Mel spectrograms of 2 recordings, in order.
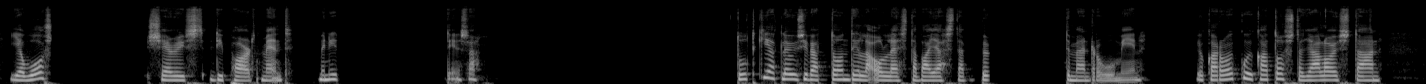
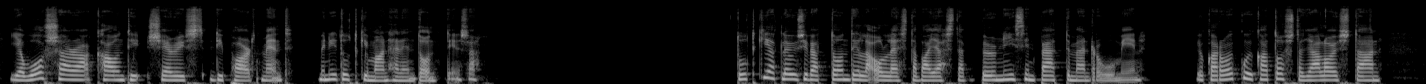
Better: second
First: audio cutting out; at 0.5 s for 1 s, at 3.5 s for 1 s and at 10 s for 0.5 s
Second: none

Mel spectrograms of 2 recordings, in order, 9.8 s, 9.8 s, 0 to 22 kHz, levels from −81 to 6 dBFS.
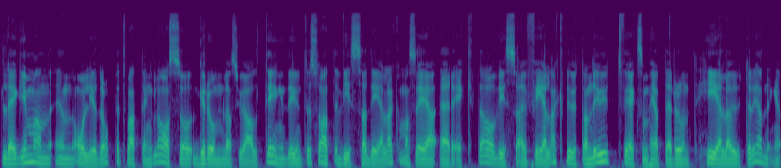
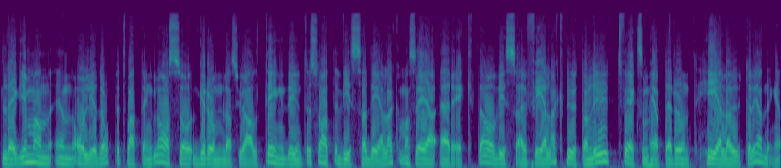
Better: first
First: none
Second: distortion; slight; 7% of the sound clipped

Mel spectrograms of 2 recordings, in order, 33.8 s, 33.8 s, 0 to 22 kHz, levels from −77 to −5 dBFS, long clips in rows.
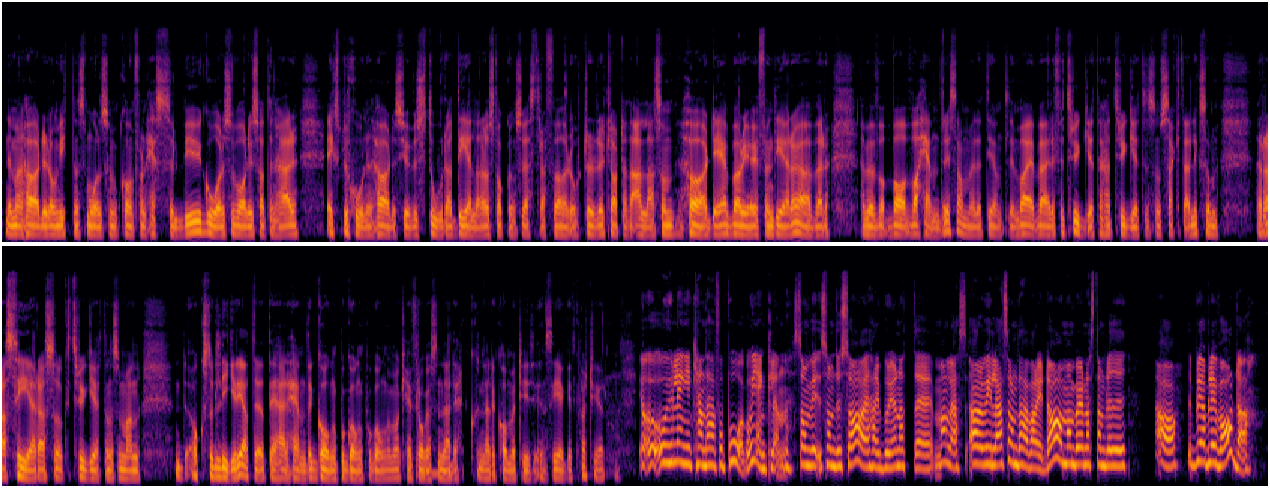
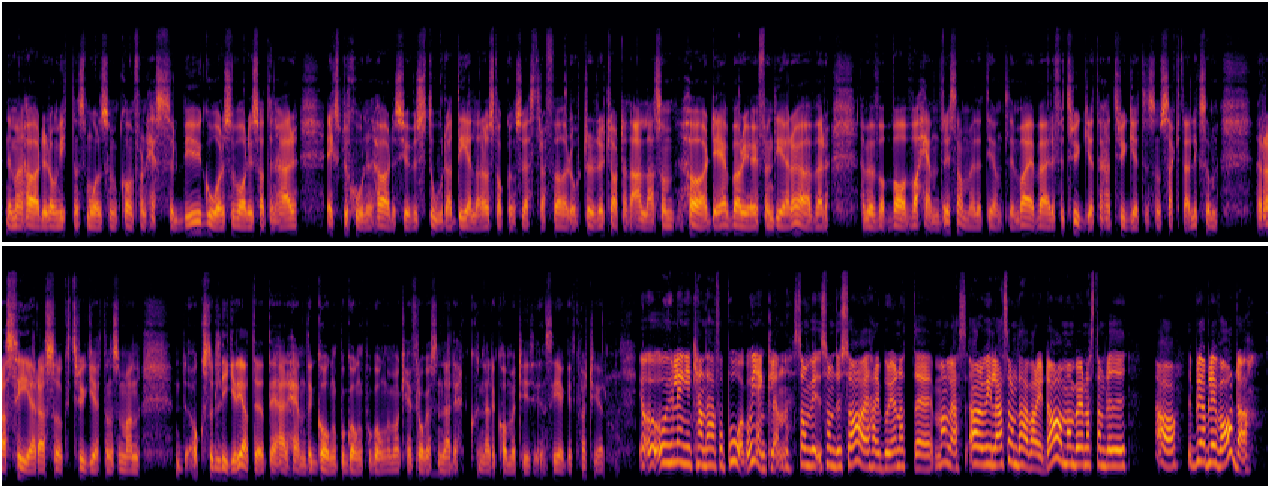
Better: first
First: none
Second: thin; somewhat; fading below 300 Hz

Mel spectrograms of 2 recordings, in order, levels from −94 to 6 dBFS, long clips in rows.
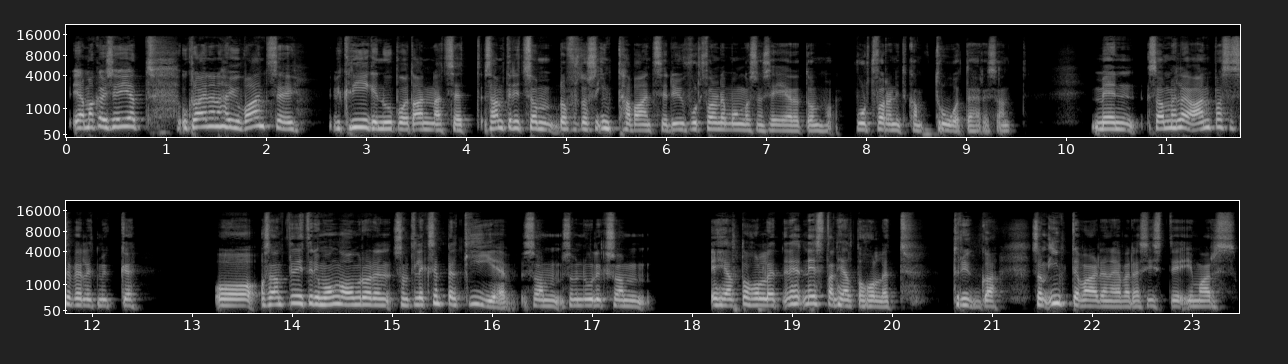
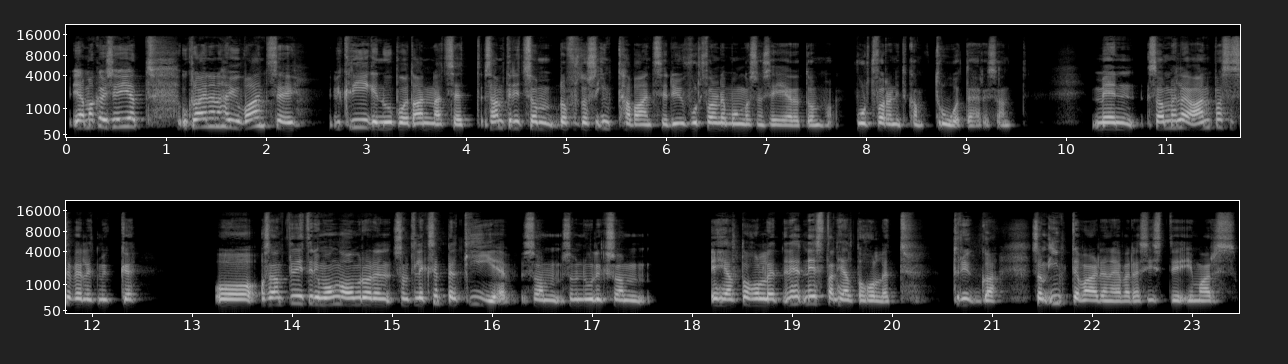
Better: first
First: none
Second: thin; very; fading below 300 Hz

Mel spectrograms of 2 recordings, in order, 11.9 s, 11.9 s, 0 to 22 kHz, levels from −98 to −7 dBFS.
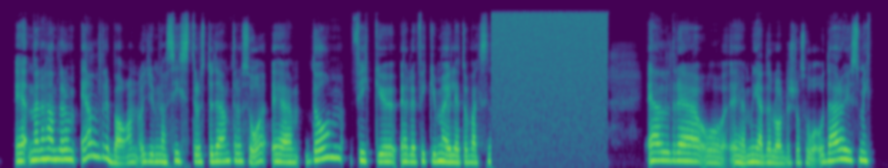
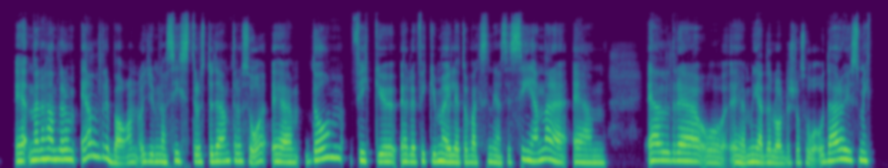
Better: second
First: audio cutting out; filled with static; at 6.5 s for 1.5 s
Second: none

